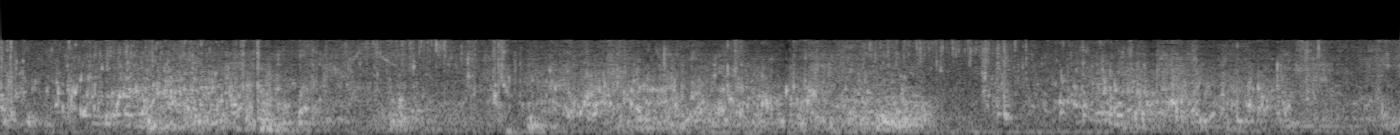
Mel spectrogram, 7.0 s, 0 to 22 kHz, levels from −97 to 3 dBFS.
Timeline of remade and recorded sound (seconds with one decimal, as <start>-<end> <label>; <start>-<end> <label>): 0.0-1.2 recorded; 1.2-1.7 remade; 1.7-2.2 recorded; 2.2-4.3 remade; 4.3-5.7 recorded; 5.7-7.0 remade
